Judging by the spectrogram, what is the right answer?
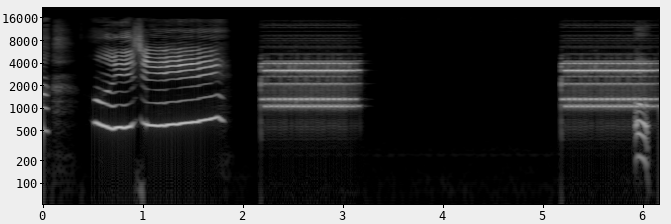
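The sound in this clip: A telephone rings with an incoming call from an older sister: two sustained electronic ring bursts with a bright, buzzy tone. A short voiced sound comes just before the rings.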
